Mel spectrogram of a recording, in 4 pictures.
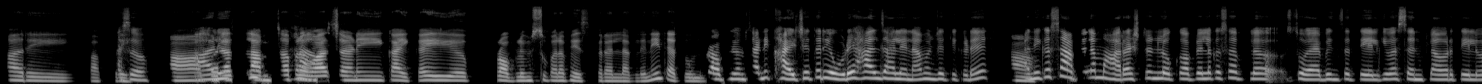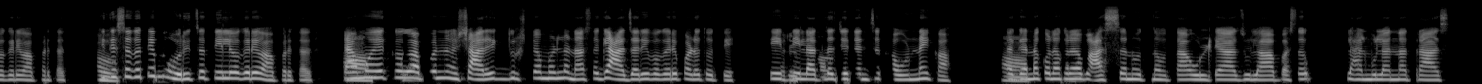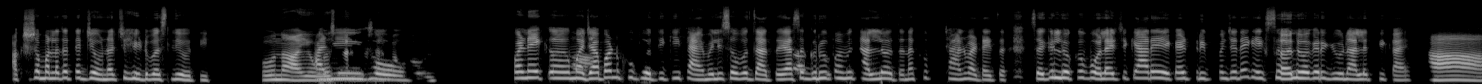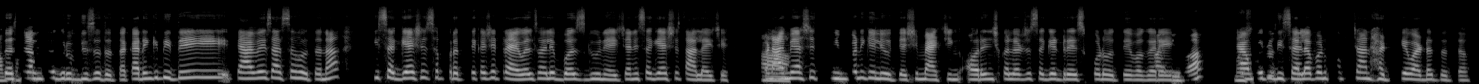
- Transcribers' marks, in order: static; distorted speech; drawn out: "अरे"; in English: "सनफ्लॉवर"; "अक्षरश" said as "अक्ष"; "वीट" said as "हीट"; unintelligible speech; in English: "ग्रुप"; laughing while speaking: "सगळे लोक बोलायचे की अरे … आलेत की काय?"; drawn out: "हां"; in English: "ग्रुप"; in English: "ट्रॅव्हल्सवाले"; in English: "ड्रेस-कोड"
- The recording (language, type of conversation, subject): Marathi, podcast, तुम्हाला कोणता सामूहिक प्रवासाचा अनुभव खास वाटतो?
